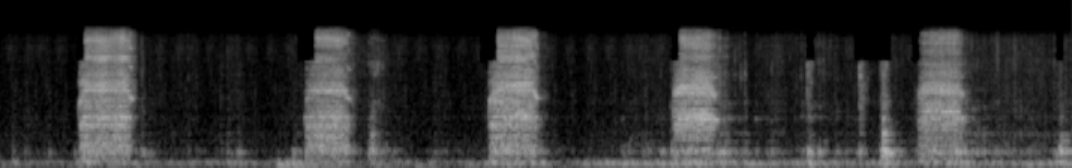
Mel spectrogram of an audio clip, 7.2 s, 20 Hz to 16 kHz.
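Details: Nighttime barn owls in a nest box on the second night of mating, 18 February 2023, when a mouse is delivered; five coarse, noisy hisses at uneven gaps of about one and a half seconds, with light clicks between.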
